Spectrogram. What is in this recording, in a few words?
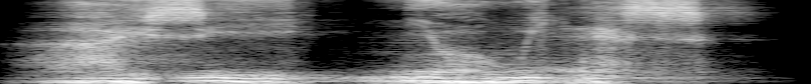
Male Old God Creature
